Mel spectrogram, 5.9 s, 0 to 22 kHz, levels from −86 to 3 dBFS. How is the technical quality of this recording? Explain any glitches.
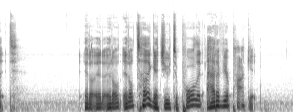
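One glitch affects this speech recording: a corrupt frame decoded at 1.78 s, just before "it'll it'll it'll tug". A few damaged compressed frames were played despite flipped bits, so misread gains and codes placed energy at wrong frequencies, producing a brief chirp, squeak, blip or burst of noise peaking around -20 dBFS.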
